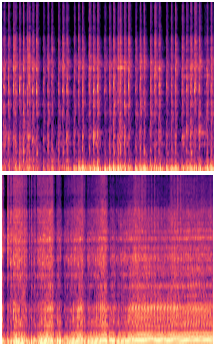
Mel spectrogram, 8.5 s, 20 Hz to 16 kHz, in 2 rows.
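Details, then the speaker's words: 1987 Chevrolet Celebrity Eurosport 2.8 V6, 237k miles, cold day, recorded at the tailpipe before the MagnaFlow catalytic converter install: loud, crackly, raspy exhaust note getting harsher as revs rise, with fuel smell. "I like the sound that it has when you first fire it up, but the raspiness and the exhaust smell in the clothes, no."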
